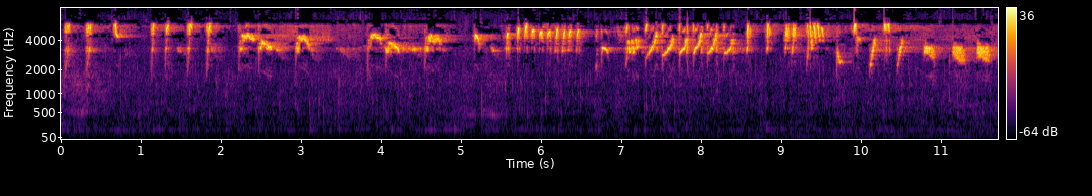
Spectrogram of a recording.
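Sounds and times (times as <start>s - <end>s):
Javan bush lark singing: 0.0s - 11.7s.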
